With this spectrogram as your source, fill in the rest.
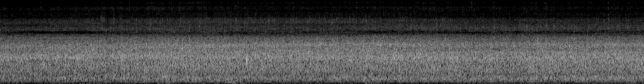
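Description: The Tigbaw River flows with a continuous broad rushing roar, close and steady throughout, with no voices over it.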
